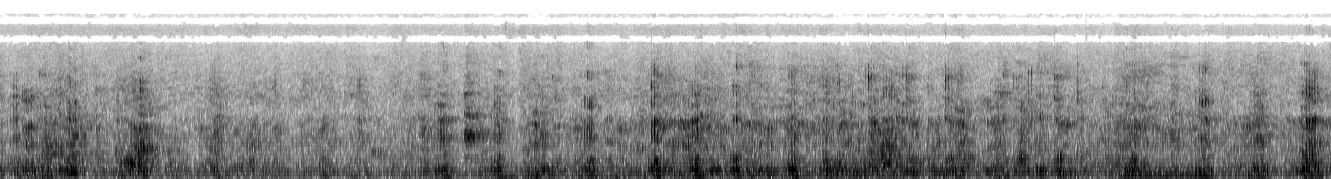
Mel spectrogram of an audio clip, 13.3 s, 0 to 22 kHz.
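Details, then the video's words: Pigs at a farm during a health check, 26 October 2023: a dense stream of short grunts and squealing cries. The calls overlap continuously, with louder bursts every second or so over a steady background hum. "Pig health check"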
